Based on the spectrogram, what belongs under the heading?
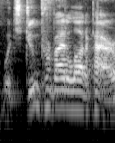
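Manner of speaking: ordinary talk, nothing marked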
